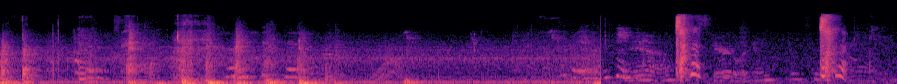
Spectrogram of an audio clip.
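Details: Infant sneezing: small, quick bursts of air fitting two sneezes, with adult voices in the room.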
